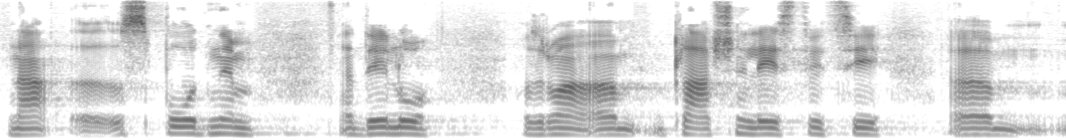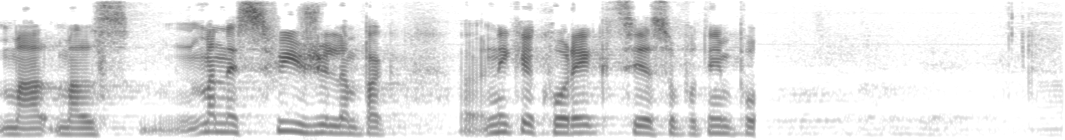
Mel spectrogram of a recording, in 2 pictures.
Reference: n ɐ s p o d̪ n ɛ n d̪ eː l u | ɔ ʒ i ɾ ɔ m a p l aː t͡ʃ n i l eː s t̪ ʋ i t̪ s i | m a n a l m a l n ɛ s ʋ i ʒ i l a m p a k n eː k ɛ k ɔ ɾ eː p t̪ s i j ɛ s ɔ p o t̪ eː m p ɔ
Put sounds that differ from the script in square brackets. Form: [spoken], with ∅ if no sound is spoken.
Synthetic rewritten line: n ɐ s p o d̪ n ɛ [m] d̪ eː l u | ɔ [z] i ɾ ɔ m a p l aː t͡ʃ n i l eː s t̪ ʋ i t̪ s i | m a [m] a l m a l n ɛ s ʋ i ʒ i l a m p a k n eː k ɛ k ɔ ɾ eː [k] t̪ s i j ɛ s ɔ p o t̪ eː m p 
